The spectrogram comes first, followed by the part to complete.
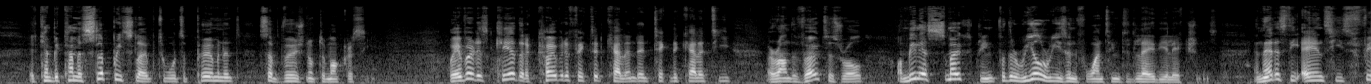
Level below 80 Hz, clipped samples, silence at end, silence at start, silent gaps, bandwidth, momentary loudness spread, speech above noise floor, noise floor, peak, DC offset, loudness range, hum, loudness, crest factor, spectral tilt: -48 dBFS; under 0.1%; 0 s; 0.3 s; none; 16.5 kHz; 12 LU; 25 dB; -41 dBFS; 0 dBFS; under 0.1%; 2 LU; none; -16 LUFS; 16 dB; -5.5 dB/octave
